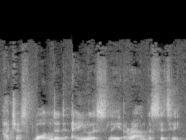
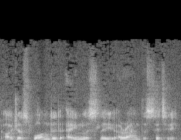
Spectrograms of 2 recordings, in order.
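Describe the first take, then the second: First: The tone sounds cheerful and positive. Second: The tone sounds flat and negative. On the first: The wandering was an enjoyable experience. "one is positive, the first one" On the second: The wandering was dull and unsatisfying. "the other is not so positive. It's negative"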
